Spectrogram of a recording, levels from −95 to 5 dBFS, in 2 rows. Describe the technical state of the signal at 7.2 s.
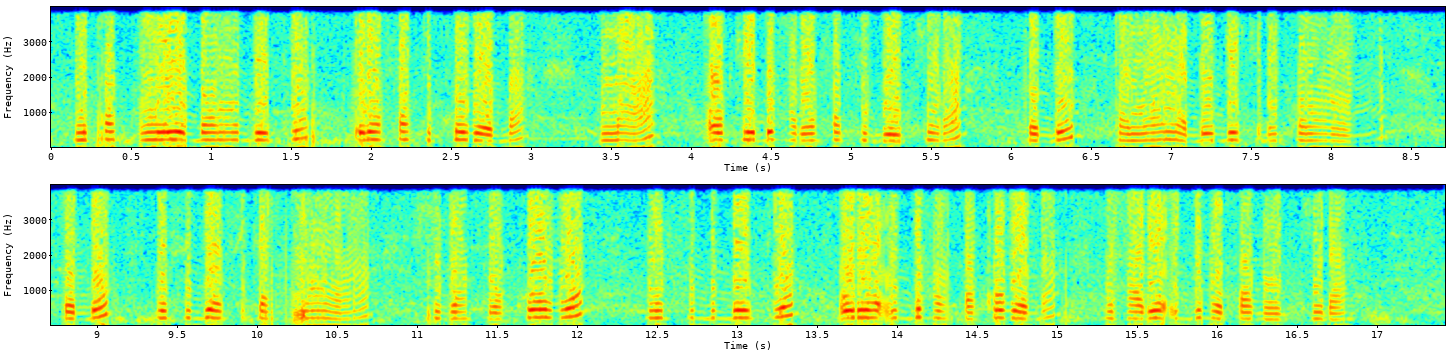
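At 7.2 s, as across the whole clip, mu-law telephone samples are being decoded as A-law. This mu-law and A-law mix-up scrambles levels, so the speech sounds harsh and distorted, with noise filling pauses.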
